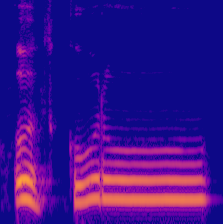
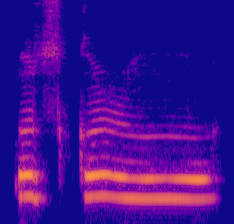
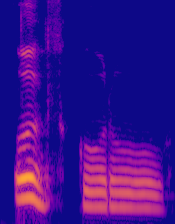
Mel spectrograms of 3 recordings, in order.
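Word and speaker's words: اُذْكُرُوا: So when you pronounce it, you have to say udh. Udhkuru. Uzkuru. Very good. So we don't want to have a z. There's no buzzing sound there. Okay, it's more like a th sound.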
